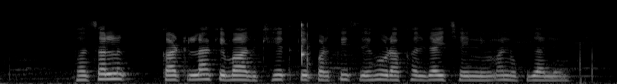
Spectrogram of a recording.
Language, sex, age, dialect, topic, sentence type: Magahi, female, 31-35, Western, agriculture, statement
